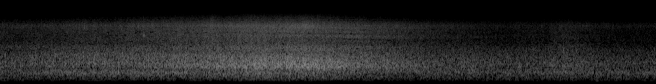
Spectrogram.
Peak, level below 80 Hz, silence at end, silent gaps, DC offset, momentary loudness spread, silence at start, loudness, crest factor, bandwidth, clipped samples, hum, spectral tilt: -22 dBFS; under -90 dBFS; 0 s; none; under 0.1%; 14 LU; 0 s; -37 LUFS; 18 dB; 15.5 kHz; under 0.1%; none; 1.5 dB/octave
